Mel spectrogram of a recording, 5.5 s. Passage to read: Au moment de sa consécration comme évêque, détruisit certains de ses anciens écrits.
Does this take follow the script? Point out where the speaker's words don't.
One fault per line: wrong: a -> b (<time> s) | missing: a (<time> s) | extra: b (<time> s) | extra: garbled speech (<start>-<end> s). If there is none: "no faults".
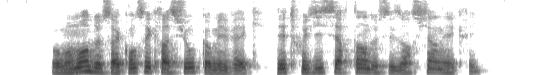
no faults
